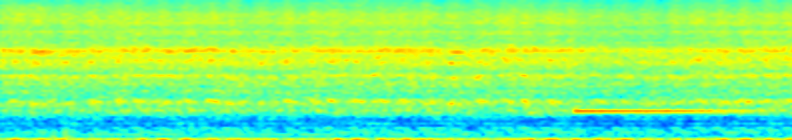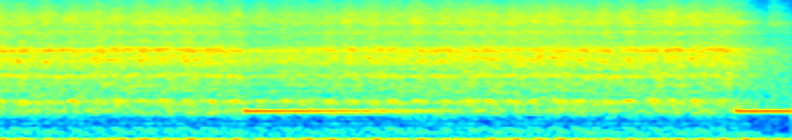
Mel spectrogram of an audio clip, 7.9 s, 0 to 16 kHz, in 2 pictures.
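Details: Dodge Challenger Hellcat with a freshly reassembled, fully built 1500hp 6.2L supercharged Hemi (MMX); a strong, even starter churn at nearly three beats a second, cranking without firing to build oil pressure after earlier starter trouble.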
